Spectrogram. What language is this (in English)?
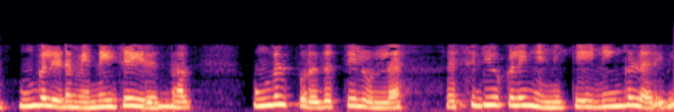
Tamil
